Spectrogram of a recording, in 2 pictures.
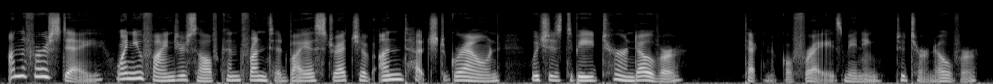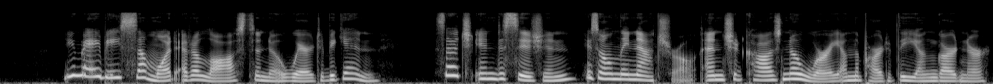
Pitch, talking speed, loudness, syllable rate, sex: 200 Hz, 170 wpm, -18 LUFS, 4.3 syllables/s, female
